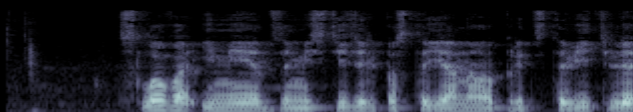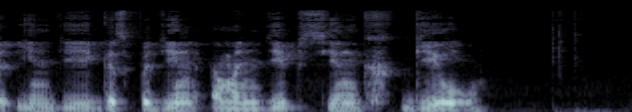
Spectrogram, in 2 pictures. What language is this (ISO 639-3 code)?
rus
